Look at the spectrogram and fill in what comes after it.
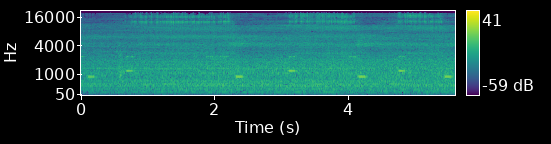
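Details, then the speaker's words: Fraxel fractional laser handpiece passed evenly across facial skin during wrinkle and acne scar treatment, after microneedling radiofrequency; steady machine hum with regular short electronic beeps about every half second. "for each pass you want to get a nice even application it's like paint brush little paint brush or painting laser energy across the skin"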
